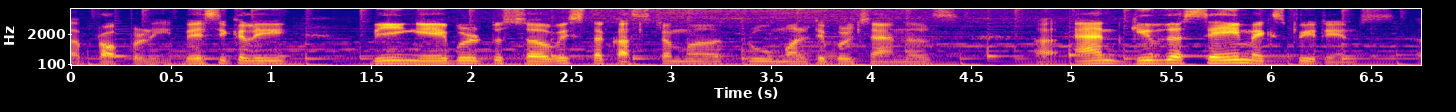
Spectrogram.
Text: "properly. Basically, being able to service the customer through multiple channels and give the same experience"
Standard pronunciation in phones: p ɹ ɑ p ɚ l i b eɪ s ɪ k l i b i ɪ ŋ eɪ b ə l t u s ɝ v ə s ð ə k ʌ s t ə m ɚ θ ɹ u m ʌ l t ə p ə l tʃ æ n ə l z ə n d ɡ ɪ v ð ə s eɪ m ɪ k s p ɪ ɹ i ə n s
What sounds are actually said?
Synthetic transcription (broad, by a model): p ɹ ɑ p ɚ l i b eɪ s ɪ k l i b i ɪ ŋ eɪ b ə l t u s ɝ v ə s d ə k ʌ s t ə m ɚ t ɹ u m ʌ l t ə p ə l tʃ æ n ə l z ə n d ɡ ɪ v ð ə s eɪ m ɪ k s p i ɹ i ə n s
